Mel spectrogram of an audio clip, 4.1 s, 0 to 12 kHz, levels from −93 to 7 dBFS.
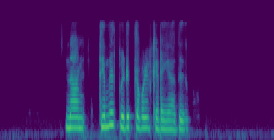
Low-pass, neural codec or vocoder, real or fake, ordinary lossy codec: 7.2 kHz; codec, 16 kHz, 2 kbps, X-Codec, HuBERT features, trained on general audio; fake; none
